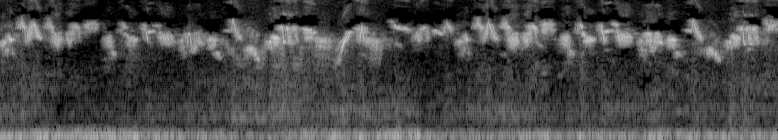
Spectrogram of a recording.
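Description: A Eurasian skylark pours out a continuous, high, rapid warbling stream of chirps and trills without pause, over a faint low rumble.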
